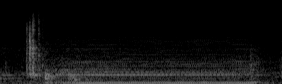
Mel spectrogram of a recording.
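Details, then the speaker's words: BMW E30 M20B25 turbo that stopped running; has spark, plugs dry, no fuel; fuel pump heard priming about two seconds at key-on, but fuel pump suspected failing. Finding: failing fuel pump. "something's telling me it's gonna be the fuel pump even though i can hear the fuel pump priming as i turn the key"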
